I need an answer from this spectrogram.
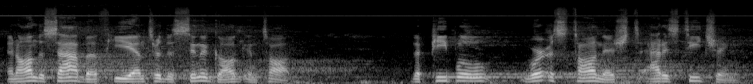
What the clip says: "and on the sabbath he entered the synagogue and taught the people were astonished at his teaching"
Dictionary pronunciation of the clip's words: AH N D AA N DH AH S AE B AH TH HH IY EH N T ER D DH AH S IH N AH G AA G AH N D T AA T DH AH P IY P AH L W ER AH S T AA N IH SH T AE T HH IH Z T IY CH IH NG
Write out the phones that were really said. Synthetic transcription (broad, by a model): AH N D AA N DH AH S AE B AH TH HH IY EH N T ER D DH AH S IH N AH G AA G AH N T AA T DH AH P IY P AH L W ER AH S T AA N IH SH T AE T HH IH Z T IY CH IH NG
